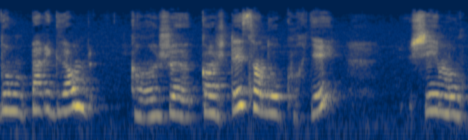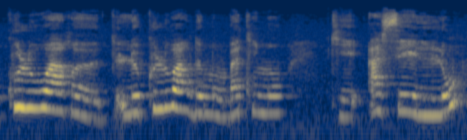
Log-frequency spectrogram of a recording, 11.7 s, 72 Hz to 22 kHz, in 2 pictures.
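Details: 27-year-old woman with Friedreich's ataxia, a genetic neurodegenerative disease, which she says makes her speak neither very fast nor very loudly; ataxic dysarthria.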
